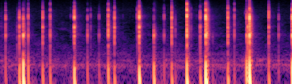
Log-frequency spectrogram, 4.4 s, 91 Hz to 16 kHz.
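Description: Long nails scratch and tap the glass of an open, small double compact with round glass mirrors set in a pink glitter plastic frame. About 17 sharp, irregular clicks ring briefly, each bright and high with a light low thud beneath.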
